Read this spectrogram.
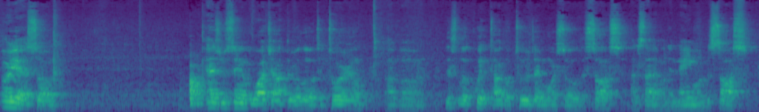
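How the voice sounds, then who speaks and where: A relaxed man in his thirties chats through a home cooking vlog, voice fairly low. He sounds a bit away from the mic in a very echoey kitchen. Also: measured pace, far from the mic, slight background noise. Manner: laid-back, explains step by step. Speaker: co-host cooking. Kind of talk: casual cooking vlog chat. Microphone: camera mic from a few feet away.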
